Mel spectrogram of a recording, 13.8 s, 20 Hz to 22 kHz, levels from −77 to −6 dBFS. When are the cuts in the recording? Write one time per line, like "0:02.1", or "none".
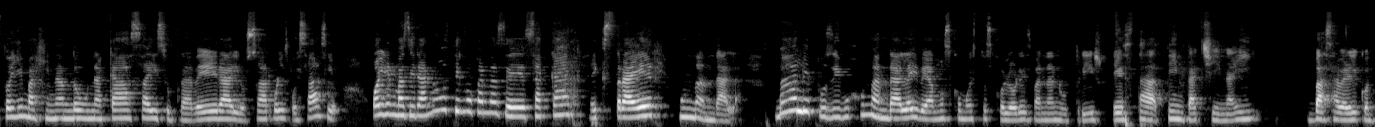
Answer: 0:02.9
0:11.0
